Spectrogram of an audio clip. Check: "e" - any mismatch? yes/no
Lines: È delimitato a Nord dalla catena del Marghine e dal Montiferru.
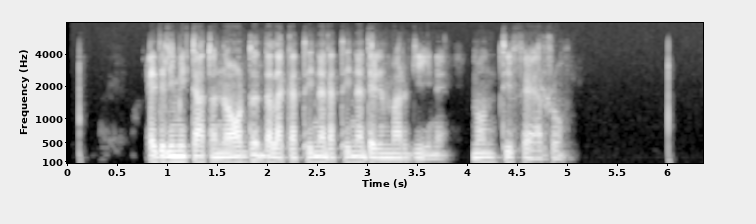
yes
